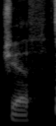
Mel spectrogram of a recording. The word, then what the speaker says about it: GIF: The original founders of the invention of that whole file, like, extension said it's pronounced GIF.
